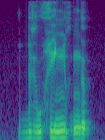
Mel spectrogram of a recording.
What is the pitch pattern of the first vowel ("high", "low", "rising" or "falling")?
rising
